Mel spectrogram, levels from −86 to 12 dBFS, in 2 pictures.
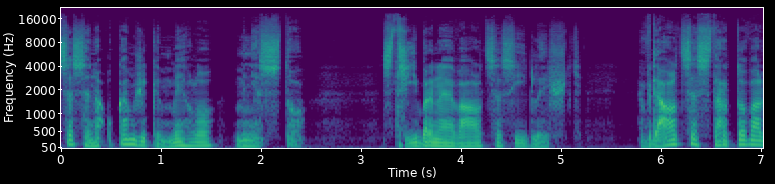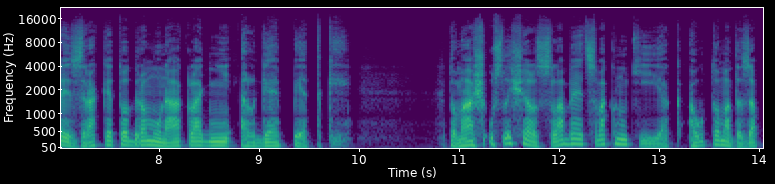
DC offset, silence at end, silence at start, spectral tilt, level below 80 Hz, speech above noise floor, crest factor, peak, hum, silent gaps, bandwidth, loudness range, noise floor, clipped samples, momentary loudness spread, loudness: under 0.1%; 0.05 s; 0 s; -4.5 dB/octave; -40 dBFS; 45 dB; 20 dB; 0 dBFS; none; none; 18 kHz; 4 LU; -65 dBFS; under 0.1%; 10 LU; -21 LUFS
